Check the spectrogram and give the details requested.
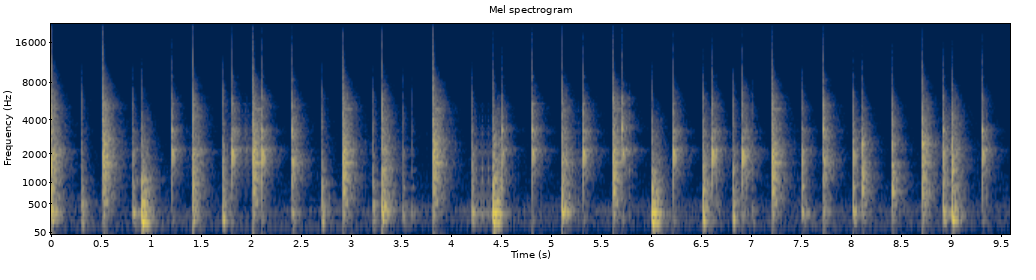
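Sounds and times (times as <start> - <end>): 
swung percussion loop: 0.0 - 9.5.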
